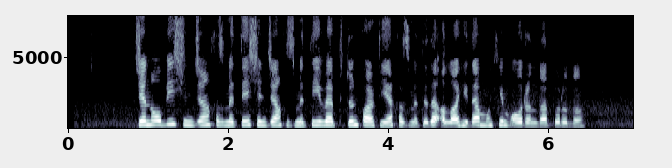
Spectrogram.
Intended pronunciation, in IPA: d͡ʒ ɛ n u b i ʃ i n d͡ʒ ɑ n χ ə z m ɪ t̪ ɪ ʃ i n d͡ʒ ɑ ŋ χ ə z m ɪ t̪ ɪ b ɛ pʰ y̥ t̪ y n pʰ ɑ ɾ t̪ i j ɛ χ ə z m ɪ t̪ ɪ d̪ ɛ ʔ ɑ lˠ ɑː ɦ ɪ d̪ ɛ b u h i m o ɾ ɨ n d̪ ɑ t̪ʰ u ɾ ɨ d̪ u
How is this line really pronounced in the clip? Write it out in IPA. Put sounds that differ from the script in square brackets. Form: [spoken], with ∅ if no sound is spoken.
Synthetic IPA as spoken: d͡ʒ ɛ n u b i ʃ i n d͡ʒ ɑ n χ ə z m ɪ t̪ ɪ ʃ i n d͡ʒ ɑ [n] χ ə z m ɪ t̪ ɪ [v] ɛ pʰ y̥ t̪ y n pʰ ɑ ɾ t̪ i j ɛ χ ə z m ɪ t̪ ɪ d̪ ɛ ʔ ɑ lˠ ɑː ɦ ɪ d̪ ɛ [m] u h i m o ɾ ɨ n d̪ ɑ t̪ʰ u ɾ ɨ d̪ u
